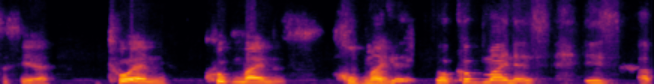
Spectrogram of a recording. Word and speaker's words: Koopmeiners: Listen, my mom's got a Dutch passport, so let me pronounce this here. Koopmeiners.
